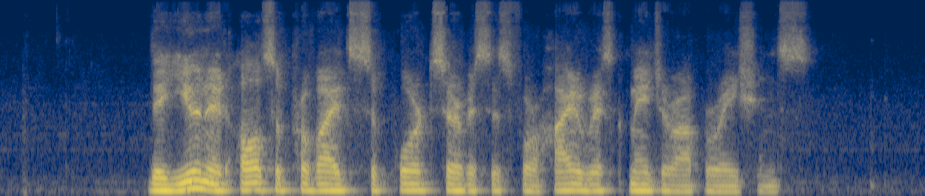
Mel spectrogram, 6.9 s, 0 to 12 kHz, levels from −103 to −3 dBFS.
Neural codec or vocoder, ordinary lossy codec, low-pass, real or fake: none; Opus, 16 kbps; 10.8 kHz; real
